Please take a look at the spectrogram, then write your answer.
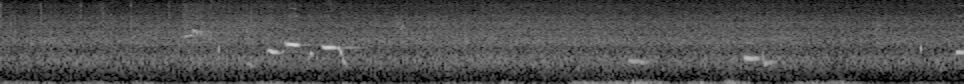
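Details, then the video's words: ʻŌʻō (Moho), an extinct genus of birds endemic to the Hawaiian Islands, singing sparse, clear whistled notes, some sliding down, spaced a second or two apart, over a steady low rumble. "Moho sounds, moho singing"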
